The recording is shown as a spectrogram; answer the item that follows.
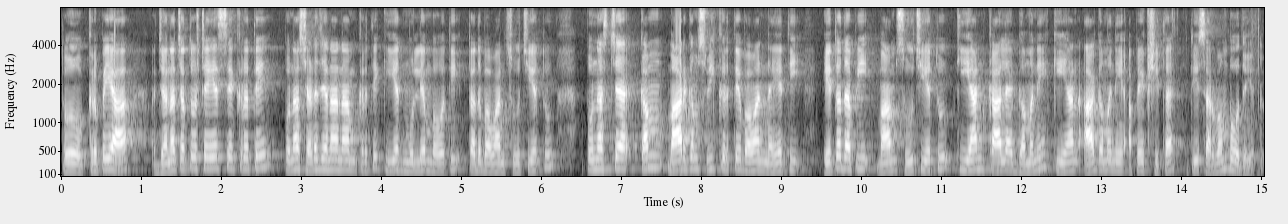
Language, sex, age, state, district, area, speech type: Sanskrit, male, 45-60, Rajasthan, Jaipur, urban, spontaneous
